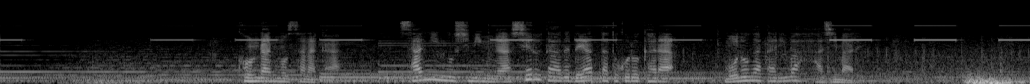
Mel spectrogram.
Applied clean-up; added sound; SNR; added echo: none; Alarm; 10 dB; none.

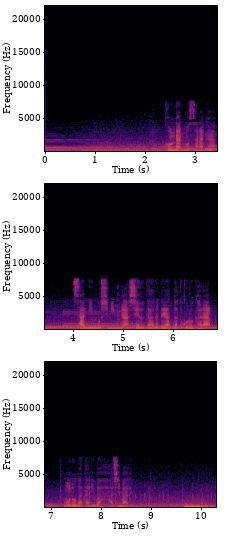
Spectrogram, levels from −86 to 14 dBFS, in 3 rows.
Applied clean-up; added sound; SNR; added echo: none; none; none; none.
